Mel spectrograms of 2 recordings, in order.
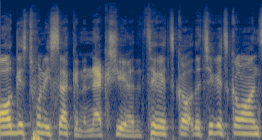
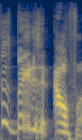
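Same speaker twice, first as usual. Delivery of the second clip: put-on angry voice, higher and louder; 7 semitones higher, 7 dB louder than usual. Imagining an angry guy walking up to someone: imitating an angry guy. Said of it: "imagine an angry guy just".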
